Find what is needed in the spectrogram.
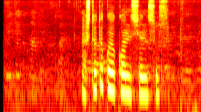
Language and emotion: Russian, neutral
